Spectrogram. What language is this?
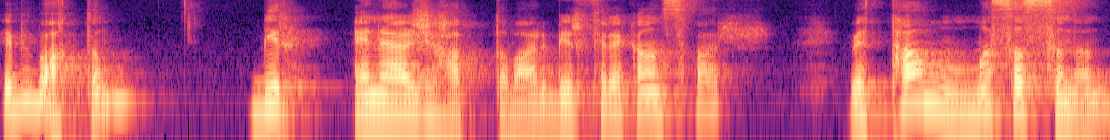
Turkish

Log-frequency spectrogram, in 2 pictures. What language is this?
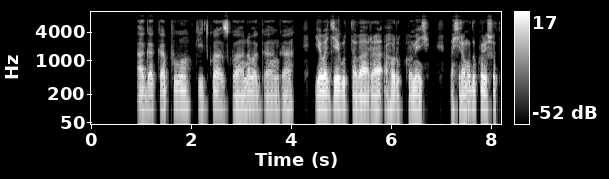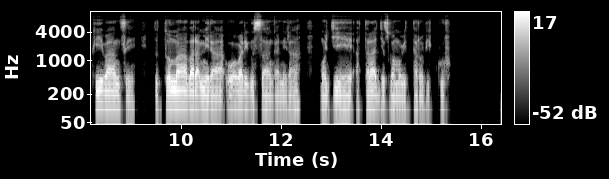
Kinyarwanda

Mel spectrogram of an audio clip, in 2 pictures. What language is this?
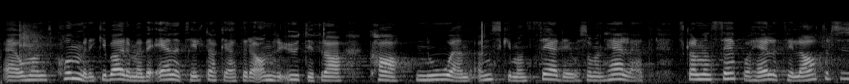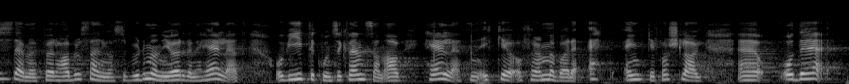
Norwegian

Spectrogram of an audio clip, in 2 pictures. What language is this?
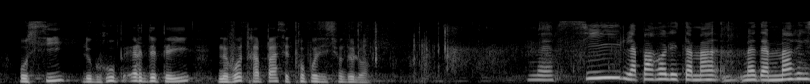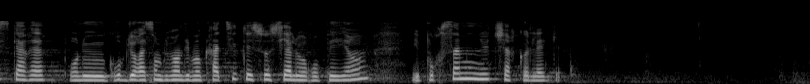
French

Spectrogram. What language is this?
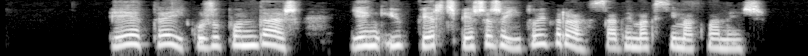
Mari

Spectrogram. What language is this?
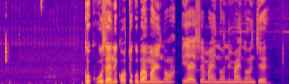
Yoruba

